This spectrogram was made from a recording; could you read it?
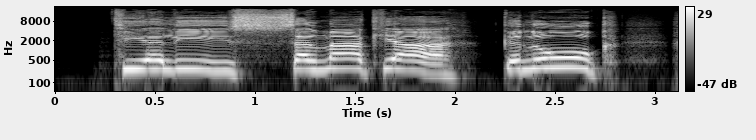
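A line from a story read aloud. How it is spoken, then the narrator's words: Called out. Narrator (German): rief Lyra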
